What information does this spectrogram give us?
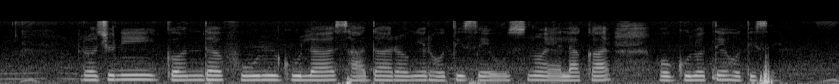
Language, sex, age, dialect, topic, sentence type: Bengali, female, 18-24, Western, agriculture, statement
